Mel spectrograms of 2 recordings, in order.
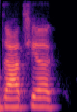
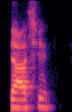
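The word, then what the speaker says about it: Datsyuk: This year's induction class, along with Shea Weber, includes Jeremy Roenick, Pavel Datsya. I can't ever pronounce his name. – Datsya.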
